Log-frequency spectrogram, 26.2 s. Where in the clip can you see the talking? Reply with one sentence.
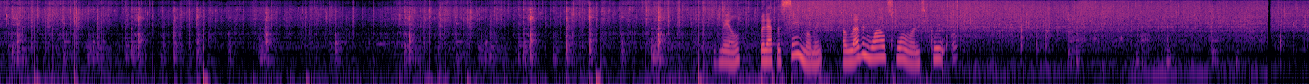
You can hear the talking from 14.2 to 19.1 s.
